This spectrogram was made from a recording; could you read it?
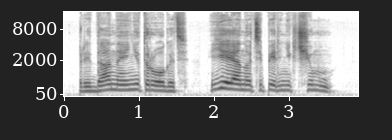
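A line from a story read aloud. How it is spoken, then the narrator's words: Deep booming voice. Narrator (Russian): Пробасил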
